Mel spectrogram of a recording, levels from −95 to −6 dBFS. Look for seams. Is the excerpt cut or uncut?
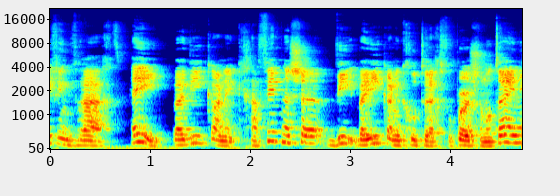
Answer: uncut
